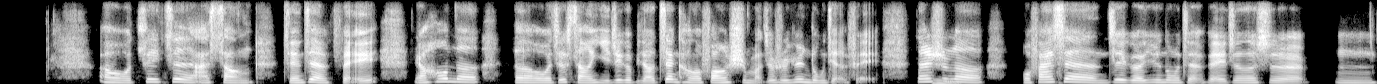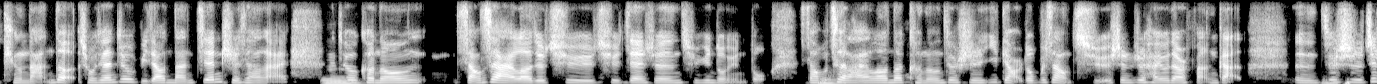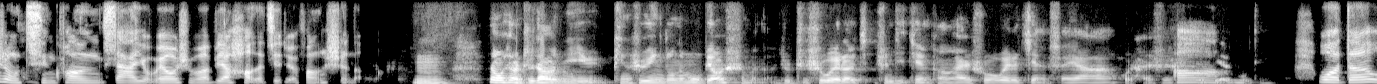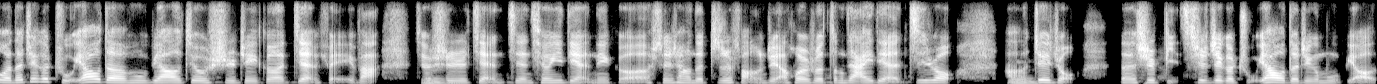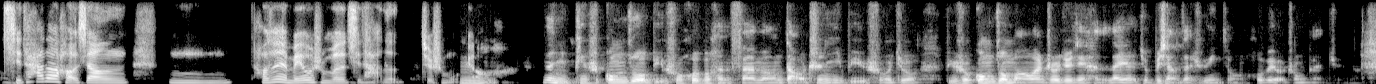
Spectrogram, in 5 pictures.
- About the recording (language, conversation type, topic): Chinese, advice, 如何才能养成规律运动的习惯，而不再三天打鱼两天晒网？
- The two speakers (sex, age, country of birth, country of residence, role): female, 25-29, China, United States, user; male, 30-34, China, United States, advisor
- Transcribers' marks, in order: tapping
